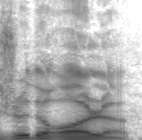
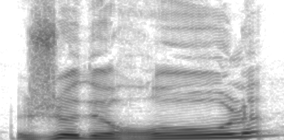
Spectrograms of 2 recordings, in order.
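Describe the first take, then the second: First: The word rôle has a Southern French vowel. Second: The word rôle has a Parisian French vowel. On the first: The speaker calls it right. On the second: The speaker calls it wrong. "nous ne devons pas dire"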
